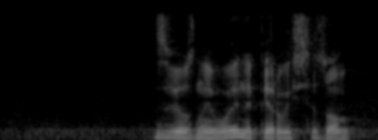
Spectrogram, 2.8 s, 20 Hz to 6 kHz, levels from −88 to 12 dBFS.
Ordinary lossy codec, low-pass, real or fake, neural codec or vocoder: MP3, 32 kbps; 5.4 kHz; real; none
